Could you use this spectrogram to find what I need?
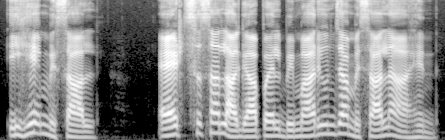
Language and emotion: Sindhi, neutral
